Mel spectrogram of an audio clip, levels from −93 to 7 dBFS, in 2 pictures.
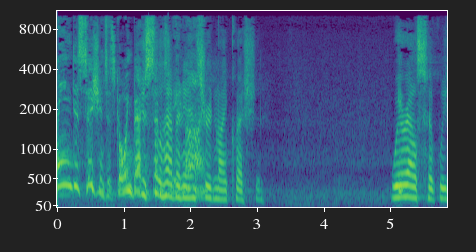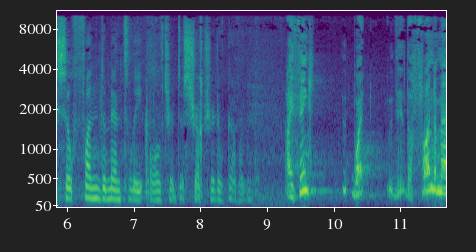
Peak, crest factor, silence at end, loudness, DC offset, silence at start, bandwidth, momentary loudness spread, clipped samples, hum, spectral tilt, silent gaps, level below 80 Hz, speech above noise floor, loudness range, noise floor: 0 dBFS; 18 dB; 0 s; -17 LUFS; under 0.1%; 0 s; 10.5 kHz; 19 LU; under 0.1%; none; -3.5 dB/octave; none; -62 dBFS; 32 dB; 7 LU; -49 dBFS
